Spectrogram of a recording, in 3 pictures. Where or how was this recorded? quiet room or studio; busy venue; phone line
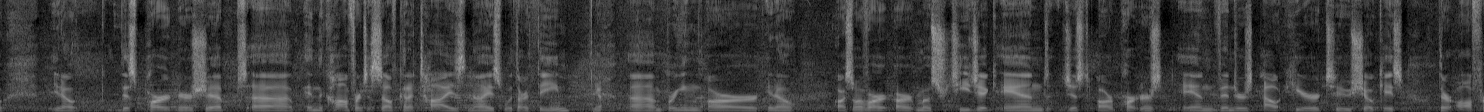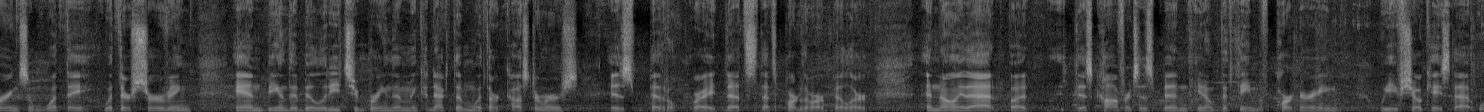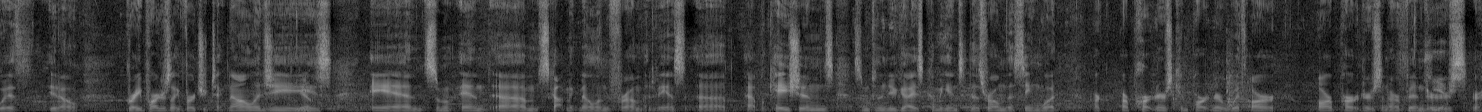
busy venue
